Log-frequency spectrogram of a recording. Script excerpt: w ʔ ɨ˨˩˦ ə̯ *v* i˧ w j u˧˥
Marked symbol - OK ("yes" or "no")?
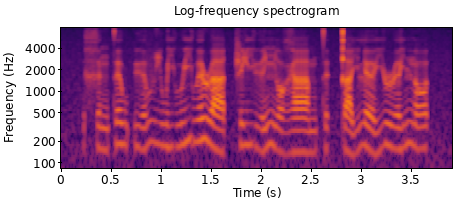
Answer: yes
